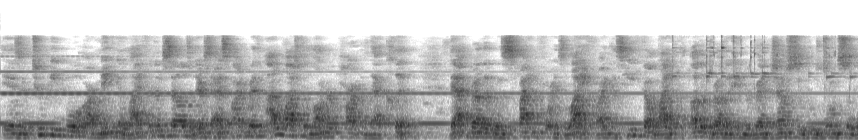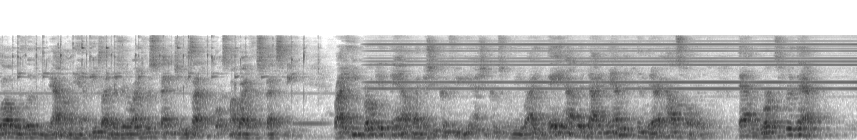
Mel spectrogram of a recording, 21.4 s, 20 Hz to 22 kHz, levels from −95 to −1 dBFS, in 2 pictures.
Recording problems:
off-mic speech; far
room echo; noticeable; dies away in 0.6 s
high frequencies cut off; noticeable; nothing above 8 kHz
background music; noticeable; throughout; 10 dB below the speech
chatter from many people; faint; throughout; 30 dB below the speech
clattering dishes; noticeable; from 8.5 to 15 s; peak 8 dB below the speech

